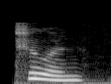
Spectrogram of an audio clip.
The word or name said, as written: tuan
